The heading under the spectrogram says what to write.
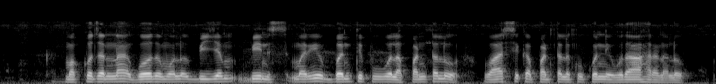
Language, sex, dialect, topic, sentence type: Telugu, male, Southern, agriculture, statement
